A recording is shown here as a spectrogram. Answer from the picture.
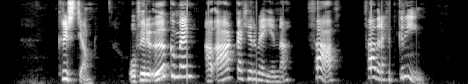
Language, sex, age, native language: Icelandic, female, 40-49, Icelandic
